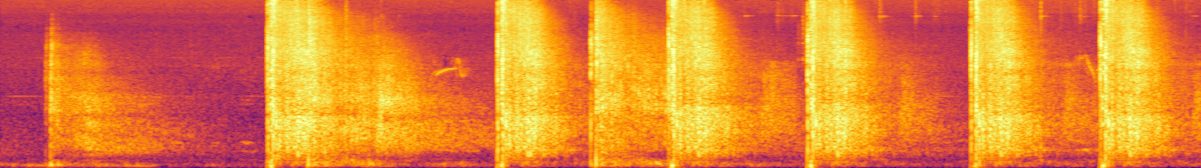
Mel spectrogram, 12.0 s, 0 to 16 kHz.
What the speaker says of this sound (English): I'm gonna take this shot down to top right corner here and shoot a 5-shot group.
